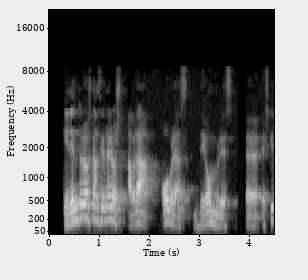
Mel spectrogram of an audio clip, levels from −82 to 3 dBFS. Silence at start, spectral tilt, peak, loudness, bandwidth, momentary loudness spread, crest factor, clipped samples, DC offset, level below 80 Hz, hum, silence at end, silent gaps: 0.3 s; -6 dB/octave; -4 dBFS; -21 LUFS; 8.8 kHz; 12 LU; 18 dB; under 0.1%; under 0.1%; -68 dBFS; none; 0 s; 3.87-3.92 s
